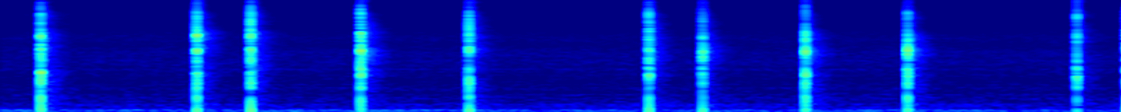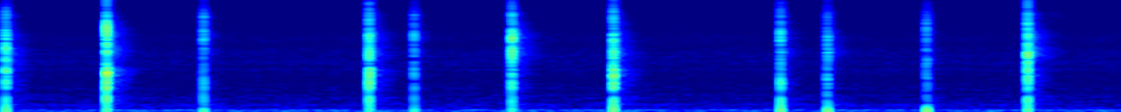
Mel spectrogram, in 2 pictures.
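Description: A steady series of about twenty sharp, crisp hand claps directed toward the walls of a home in an at-home sound ritual, moving clockwise from the front door, in a loose repeating rhythm, some grouped in quick pairs, with no voices and only a faint low hum underneath.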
